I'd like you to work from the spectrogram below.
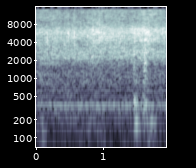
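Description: Fish, potato and eggplant fry in oil in a wok, giving a steady, dense close-up sizzle with a couple of brief stirring scrapes near the end and no talking.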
